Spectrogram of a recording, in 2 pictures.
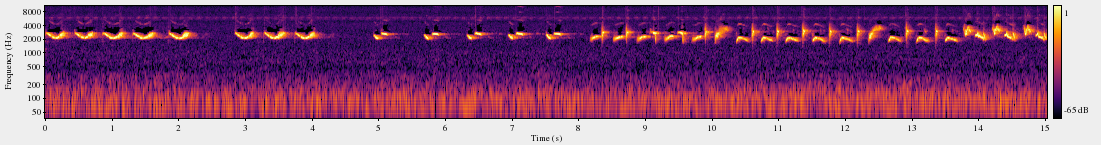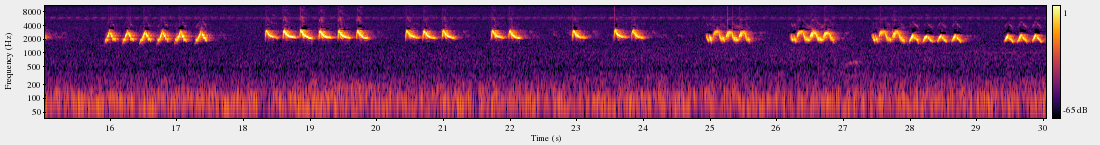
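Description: Songbird singing at dusk: clear chirping notes given in quick runs of three to six, with short pauses between phrases, the notes crowding and overlapping for several seconds in the middle. A faint low rumble lies underneath.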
